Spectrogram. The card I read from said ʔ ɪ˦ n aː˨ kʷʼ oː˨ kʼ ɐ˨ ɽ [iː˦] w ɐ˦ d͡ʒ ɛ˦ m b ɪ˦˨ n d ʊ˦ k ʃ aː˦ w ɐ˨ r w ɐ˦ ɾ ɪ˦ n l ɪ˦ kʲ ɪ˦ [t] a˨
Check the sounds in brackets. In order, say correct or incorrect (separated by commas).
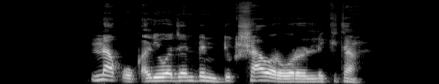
correct, correct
